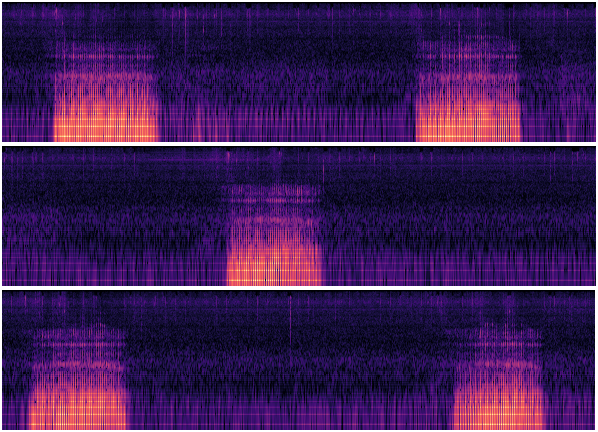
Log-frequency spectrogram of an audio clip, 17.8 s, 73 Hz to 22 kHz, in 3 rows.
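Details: Five loud, low, rumbling snores at a steady pace of about 15 a minute, with quiet between them: snoring.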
